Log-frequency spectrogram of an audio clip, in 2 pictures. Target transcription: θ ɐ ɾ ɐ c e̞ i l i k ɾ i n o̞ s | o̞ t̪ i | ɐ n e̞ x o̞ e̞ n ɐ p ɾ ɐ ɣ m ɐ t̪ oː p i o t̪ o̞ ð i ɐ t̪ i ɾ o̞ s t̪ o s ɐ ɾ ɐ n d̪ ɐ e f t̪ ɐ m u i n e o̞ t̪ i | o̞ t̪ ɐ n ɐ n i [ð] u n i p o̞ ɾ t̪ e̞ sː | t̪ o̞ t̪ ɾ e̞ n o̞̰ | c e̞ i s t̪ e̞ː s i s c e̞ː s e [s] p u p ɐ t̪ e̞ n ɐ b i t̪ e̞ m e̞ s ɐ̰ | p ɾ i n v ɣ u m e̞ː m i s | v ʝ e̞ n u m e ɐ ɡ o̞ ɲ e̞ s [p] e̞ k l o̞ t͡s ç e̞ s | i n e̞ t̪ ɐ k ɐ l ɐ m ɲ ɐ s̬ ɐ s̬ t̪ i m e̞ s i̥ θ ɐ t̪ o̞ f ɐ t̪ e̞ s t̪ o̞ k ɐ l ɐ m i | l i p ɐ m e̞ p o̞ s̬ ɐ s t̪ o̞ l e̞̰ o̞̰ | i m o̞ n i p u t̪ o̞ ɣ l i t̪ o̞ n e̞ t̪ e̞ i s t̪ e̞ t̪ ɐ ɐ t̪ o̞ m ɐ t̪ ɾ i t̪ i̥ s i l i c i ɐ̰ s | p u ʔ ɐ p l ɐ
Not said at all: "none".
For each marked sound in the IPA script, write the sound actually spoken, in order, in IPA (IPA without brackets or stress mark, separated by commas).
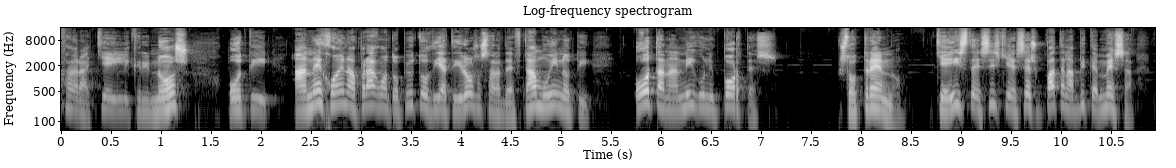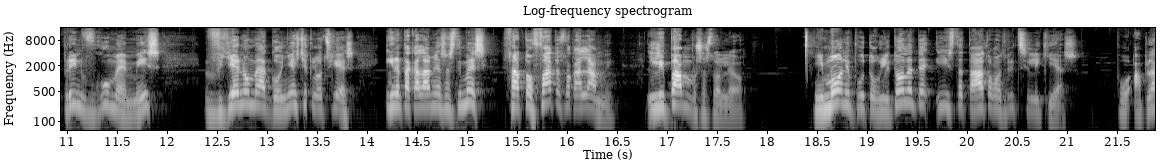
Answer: ɣ, s, c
